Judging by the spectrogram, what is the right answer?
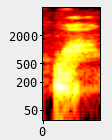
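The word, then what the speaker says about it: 画: Hua means flower, and hua means painting, and it should be the 4th tone here. and not a flat tone.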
